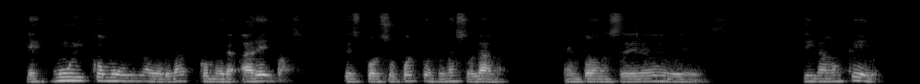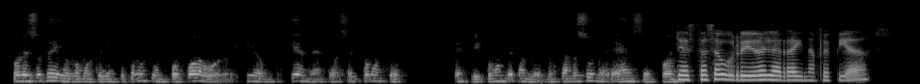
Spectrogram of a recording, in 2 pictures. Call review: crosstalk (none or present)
none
